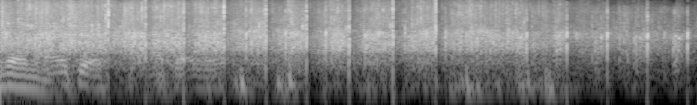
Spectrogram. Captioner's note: applause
